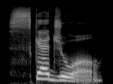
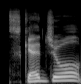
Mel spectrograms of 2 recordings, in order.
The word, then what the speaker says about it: schedule: The c h makes a sh sound in British English. Schedule. Schedule versus schedule. Same word, completely different sound.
